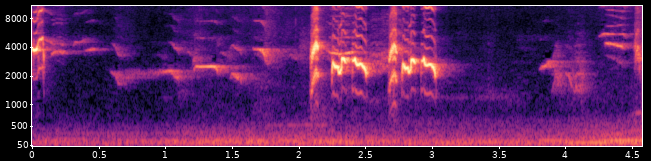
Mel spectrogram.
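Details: Sooty-headed bulbul singing in full voice, a song used as a lure and calling to a rival: faint soft notes first, then two loud bursts of bubbling, chattering phrases close together, followed by quieter calls.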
